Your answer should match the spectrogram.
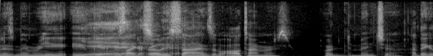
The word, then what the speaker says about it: Alzheimer's: how you say it i think it's alzheimer's oh alzheimer's alzheimer's yeah okay yeah it is i'm sorry i was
